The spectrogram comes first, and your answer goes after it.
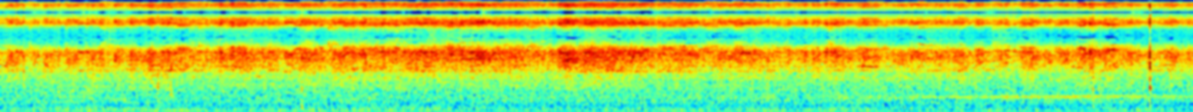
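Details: Steady broadband hiss and rumble like a passing train, with no animal voice standing out.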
